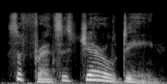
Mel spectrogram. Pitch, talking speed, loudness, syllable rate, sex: 140 Hz, 105 wpm, -18 LUFS, 4.6 syllables/s, male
